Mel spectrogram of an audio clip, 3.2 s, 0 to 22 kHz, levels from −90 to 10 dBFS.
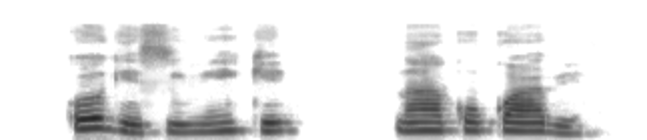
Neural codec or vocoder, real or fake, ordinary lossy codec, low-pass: codec, 24 kHz, 3.1 kbps, DualCodec; fake; none; none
